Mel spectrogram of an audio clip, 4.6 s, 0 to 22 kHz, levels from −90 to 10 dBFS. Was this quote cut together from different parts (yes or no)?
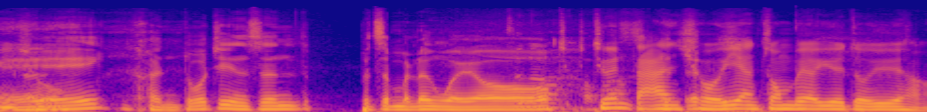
no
